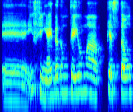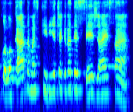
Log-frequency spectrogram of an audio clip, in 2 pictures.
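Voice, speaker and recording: A woman's voice: on the low side, normal speed, highs cut off. A woman joining an online discussion by video call, speaking in a searching, appreciative way. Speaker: discussion participant.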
